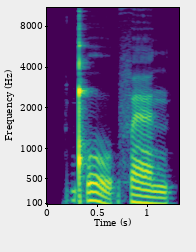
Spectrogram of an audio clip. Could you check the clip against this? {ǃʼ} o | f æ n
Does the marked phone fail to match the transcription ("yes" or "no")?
no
